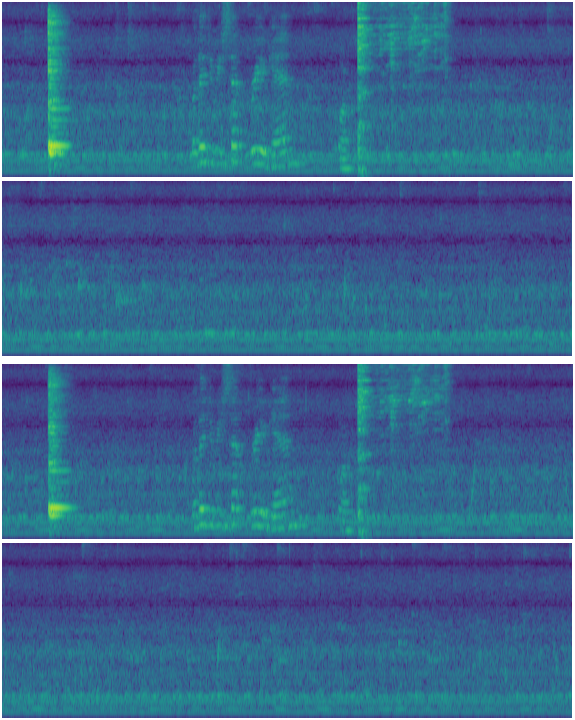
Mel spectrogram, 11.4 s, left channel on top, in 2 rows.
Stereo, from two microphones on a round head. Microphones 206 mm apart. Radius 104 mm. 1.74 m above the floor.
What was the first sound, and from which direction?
A cowbell, 45° left (ahead or behind).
